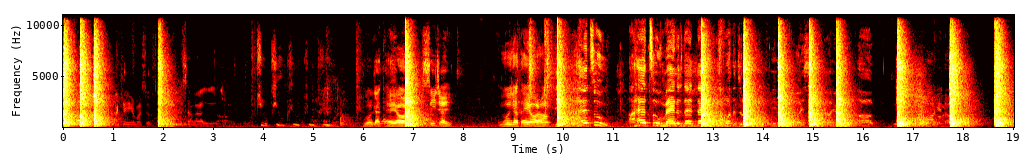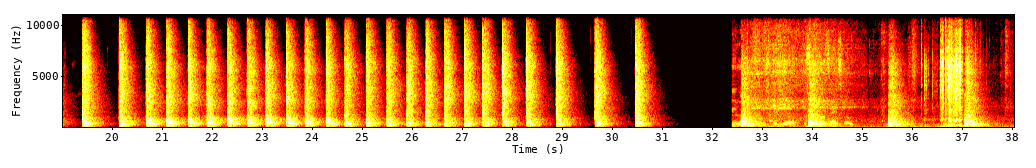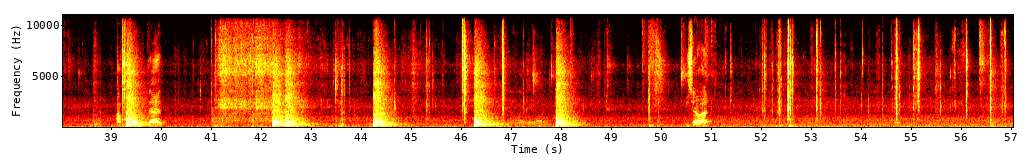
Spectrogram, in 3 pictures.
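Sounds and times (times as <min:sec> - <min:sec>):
gunshots with echo: 0:00.0 - 0:01.2, 0:01.9 - 0:02.4, 0:06.8 - 0:07.4, 0:09.9 - 0:10.3, 0:12.7 - 0:15.9, 0:16.7 - 0:31.1
semi-automatic gunfire: 0:00.0 - 0:01.2, 0:01.9 - 0:02.4, 0:12.8 - 0:15.9, 0:16.7 - 0:31.1.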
